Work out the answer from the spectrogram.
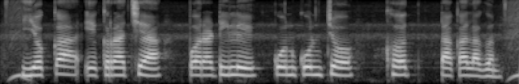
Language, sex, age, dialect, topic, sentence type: Marathi, female, 18-24, Varhadi, agriculture, question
